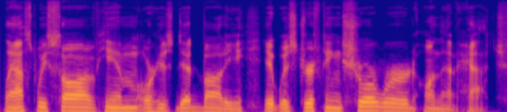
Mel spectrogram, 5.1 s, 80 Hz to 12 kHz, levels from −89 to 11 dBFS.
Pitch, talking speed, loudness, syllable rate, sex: 105 Hz, 200 wpm, -18 LUFS, 4.6 syllables/s, male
